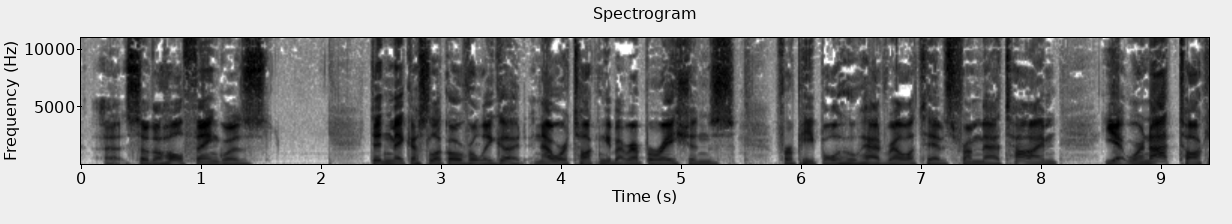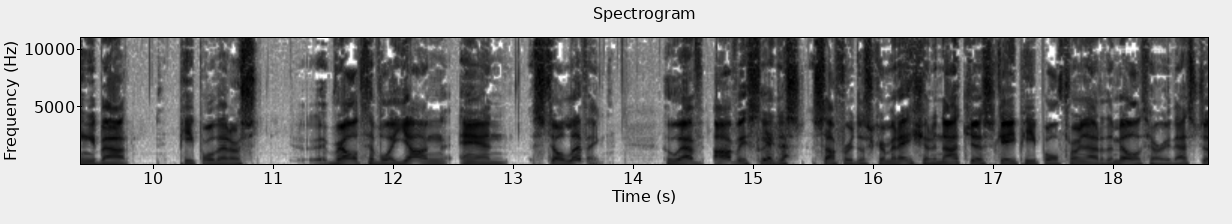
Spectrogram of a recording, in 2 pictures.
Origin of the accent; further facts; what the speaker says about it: United States; something that offends me as an American and as a member of the species Homo sapiens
